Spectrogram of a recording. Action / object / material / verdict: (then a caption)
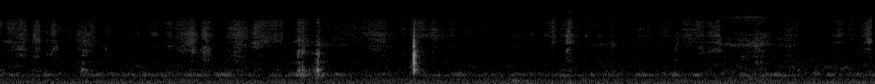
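scrape / soft plastic squeeze tube / plastic / none. A small turquoise soft plastic squeeze tube of AHAVA hand cream, hollow and partly full, is held in both hands and rubbed and squeezed with fingertips and short nails. It makes a steady, quiet, bright rasping rub, broken by a few sharp plastic clicks, one much louder than the rest.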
